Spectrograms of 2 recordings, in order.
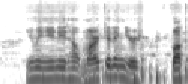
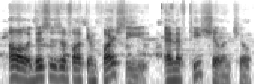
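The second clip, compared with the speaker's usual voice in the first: mock announcement; 8 dB louder than usual. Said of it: "I would say don't put it".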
